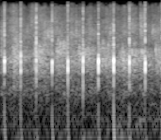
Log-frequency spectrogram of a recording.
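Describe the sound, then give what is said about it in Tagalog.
A church audience claps in praise of the Lord, a steady, even beat of single sharp claps repeating at a brisk pace with no talk. “Pwede bang palakpakan natin ang Panginoon ng malakas?”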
